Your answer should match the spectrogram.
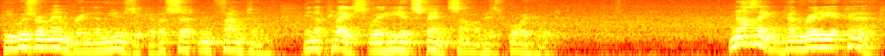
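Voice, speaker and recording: A man in his sixties reciting poetry solemnly, with measured, dramatic phrasing and pauses, into a handheld microphone in a room. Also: low-pitched, animated. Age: 60s. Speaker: poetry reader. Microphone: handheld stage microphone. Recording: very echoey room, distant, faint noise.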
